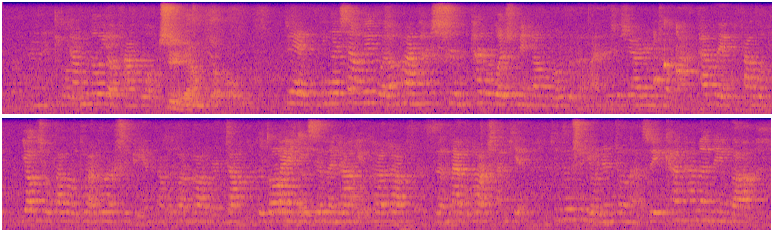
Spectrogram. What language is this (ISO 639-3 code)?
zho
